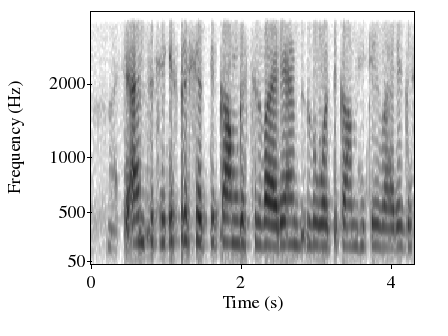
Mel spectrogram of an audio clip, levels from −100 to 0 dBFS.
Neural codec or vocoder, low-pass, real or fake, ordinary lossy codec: none; 3.6 kHz; real; none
